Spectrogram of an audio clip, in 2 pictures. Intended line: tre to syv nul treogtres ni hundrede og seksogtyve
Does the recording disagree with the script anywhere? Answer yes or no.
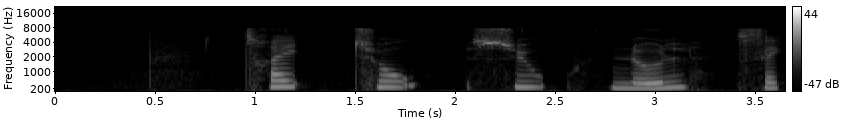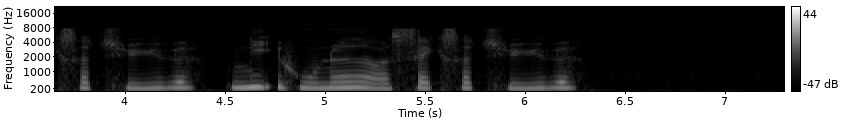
yes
